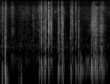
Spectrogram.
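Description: Handling knocks and scrapes as a car alternator and a rag are moved and set down on a cardboard-covered workbench: one sharp knock at the start, then a quick run of light taps and rubs.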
